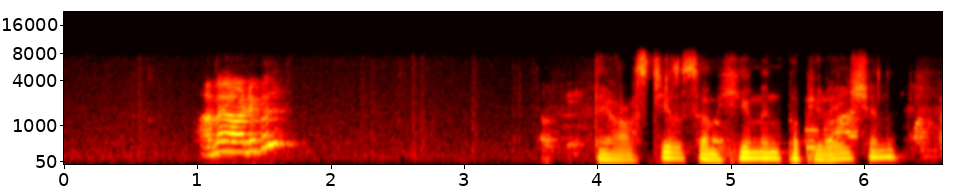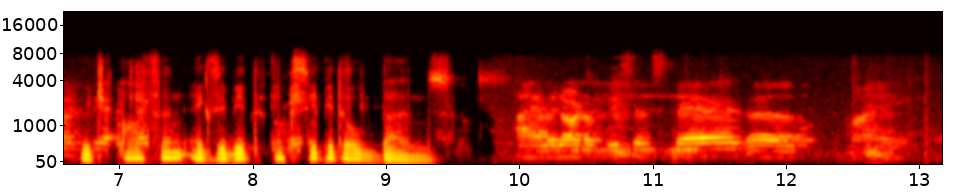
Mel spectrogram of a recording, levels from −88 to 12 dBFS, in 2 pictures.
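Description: Between 3.56 and 3.64 s, both ends of the call were likely talking at once, and the echo canceller, unable to tell the near talker from loudspeaker echo, turned everything down. This is speech suppressed in double talk: a shallow dip of roughly 5 dB lasting well under a tenth of a second.

From 3.9 to 4.63 s comes an echo leak. The far end's canceller likely failed to remove all of the loudspeaker sound reaching its microphone, and the residue returned to this side. A faint copy of the voice trails it by 185 ms, about 15 dB below the speech.

Inside that stretch, from 4.32 to 4.45 s, the canceller clamped the microphone hard while the loudspeaker played. This is background gated by the echo canceller: the room sound falls away by about 38 dB for a moment and then returns.

From 4.83 to 8.52 s, double-talk suppression returns much more heavily, likely because the canceller again could not separate the two talkers. 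For roughly two seconds in total, the voice sinks by up to about 40 dB.

During and just after that passage, the echo leaks through again at 6.43 to 7.2 s, about 20 dB under the speech, and at 8.12 to 8.86 s, about 25 dB under it, still arriving 185 ms late each time.

From 8.86 to 9.76 s, the background is gated once more, dropping by about 37 dB for roughly half a second in total. Inside that window, from 9.4 to 9.74 s, a last scrap of echo leaks back at the same 185 ms delay, about 25 dB below the speech.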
